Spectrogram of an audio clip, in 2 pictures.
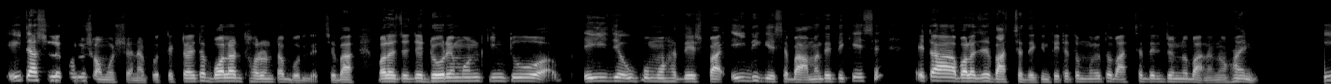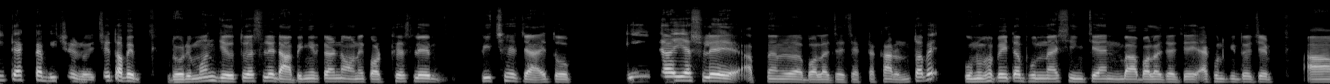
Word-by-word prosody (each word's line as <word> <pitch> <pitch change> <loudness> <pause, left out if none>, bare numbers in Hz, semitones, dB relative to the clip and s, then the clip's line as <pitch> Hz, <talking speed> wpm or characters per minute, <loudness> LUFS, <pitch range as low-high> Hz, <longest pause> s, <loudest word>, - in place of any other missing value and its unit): এইটা 360 - +4
আসলে 185 -1 0
কোন 170 0 -8 0.2
সমস্যা 110 -1 -5
না। 100 - -6
প্রত্যেকটা 120 +3 -8
হয়তো 145 +4 +2
বলার 155 0 +7
ধরণটা 135 -2 -2
বদলেছে 95 -4 -8
বা 115 - +5 0.3
বলা 145 +2 +7
যায় 140 -1 -1
যে, - - +6
'ডোরেমন' 160 +2 +5
কিন্তু 165 -1 -4 0.3
আ - - -5 0.4
এই 160 +2 +2
যে, 165 - +5
উপমহাদেশ 145 -2 -2
বা - - +7 0.2
এইদিকে 165 -2 -4
এসে 125 - -7
বা 120 - +4
আমাদের 130 +4 -2
দিকে 145 - -7
এসে - - -8 0.4
এটা 180 - +5 0.3
বলা 150 0 +8
যায় 155 -1 +1
বাচ্চাদের 115 -2 -1
কিন্তু 120 -1 -9
এটা 130 - -8
তো - - -3
মূলত 135 +1 -9
বাচ্চাদের 130 +4 -5
জন্য 135 -1 -3
বানানো 100 +2 -9
হয়নি। 140 -3 -3 0.7
এইটা 200 +2 -2
একটা 205 0 0
বিষয় 165 -1 -4
রয়েছে। 115 +10 -5
তবে 165 -3 +7 0.4
'ডোরেমন' 130 +9 +2
যেহেতু 145 0 +3
আসলে 165 +2 +1
ডাবিংয়ের 135 +4 0
কারণে 145 -1 0
অনেক 130 0 -5
অর্থ 120 - -9
আসলে 145 0 +2 0.6
পিছে 310 - -3 0.2
যায়। 110 0 +1
তো - - 0 0.8
এইটাই 195 - +3
আসলে 165 -2 +4 0.4
আপনার 130 -1 -7 0.3
বলা 115 0 0
যায় 115 -1 -4
যে, 120 - -8
একটা 120 - -11
কারণ। 115 -3 -1
তবে - - +2 0.3
কোনভাবেই 140 +4 +1
এটা 160 - +3
ভুল 145 0 -2
না 140 - 0
'শিনচান' 135 -1 -3
বা 125 - +3
বলা 120 0 +1
যায় 125 -1 -1
যে, 120 - -2 0.2
এখন 140 - -6
কিন্তু 130 -1 -8
হচ্ছে 125 +1 -3 0.5
আ - - +3
140 Hz, 175 wpm, -22 LUFS, 125-160 Hz, 0.8 s, বলা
